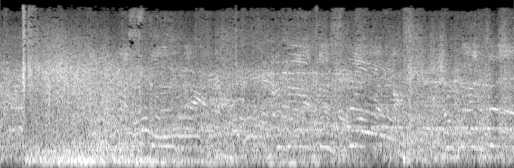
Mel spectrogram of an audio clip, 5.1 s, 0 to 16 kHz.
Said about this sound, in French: Une grenade fait des ravages parmi les rangs des policiers. Bilan 3 morts et plus de 140 blessés.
